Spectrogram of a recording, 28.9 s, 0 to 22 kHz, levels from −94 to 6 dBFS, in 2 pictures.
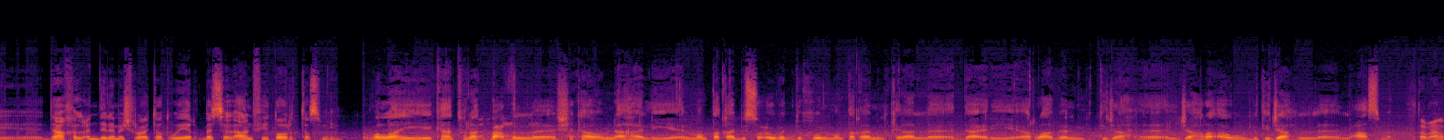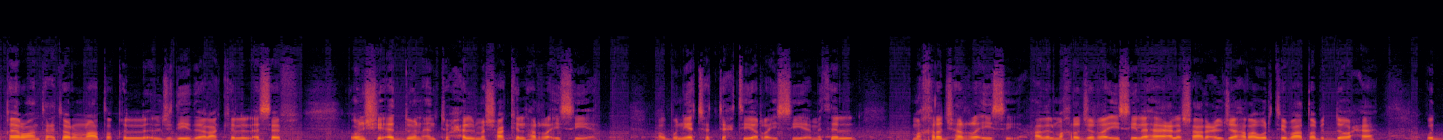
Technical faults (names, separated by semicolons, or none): computer activity noise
